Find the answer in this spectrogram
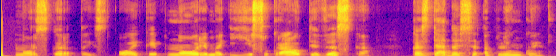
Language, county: Lithuanian, Alytus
